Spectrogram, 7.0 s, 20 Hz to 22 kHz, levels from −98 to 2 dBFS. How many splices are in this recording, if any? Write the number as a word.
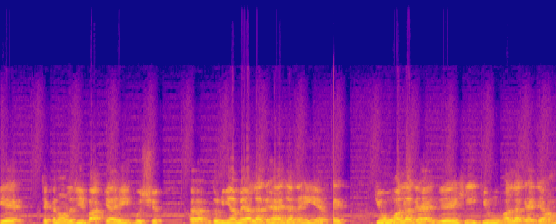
one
